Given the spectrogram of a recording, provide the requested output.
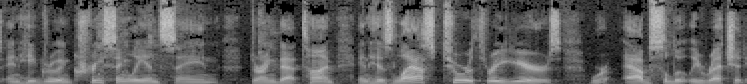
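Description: A man preaching from the pulpit with earnest conviction. His voice sits a little high for a man. He drops to hushed lines, then rises into emphatic, urgent exhortation. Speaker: pastor. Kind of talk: sermon.

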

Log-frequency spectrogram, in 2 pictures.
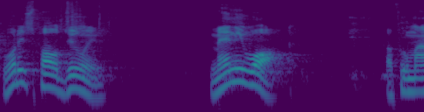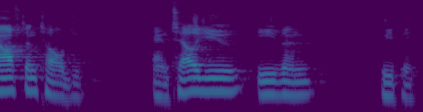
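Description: A man's voice: mid-range voice, lively intonation, slow, pauses often, darkish tone. A man from Albania preaching a sermon in church, earnest, asking the listeners questions and repeating phrases for emphasis.

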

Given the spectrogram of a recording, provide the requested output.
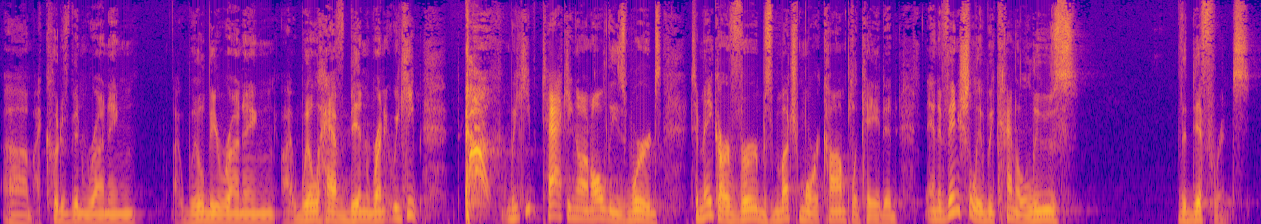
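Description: A man's voice: mid-range voice, animated, normal speed, fairly bright tone, husky. A man preaching a conversational sermon as pastor, explaining things patiently and often restarting his phrases. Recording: reverberant hall sound.

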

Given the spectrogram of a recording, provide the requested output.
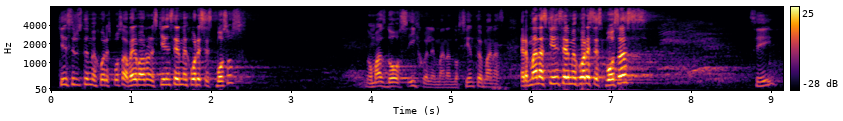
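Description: A man's voice: high-pitched, a bit bright. A male pastor, preaching a sermon and emphatically questioning the congregation in church. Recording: long reverb of a church hall.

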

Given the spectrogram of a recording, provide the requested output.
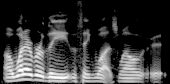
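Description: A man, a pastor teaching a church history class, lecturing casually with halting ums and wry, sarcastic asides. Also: mid-range voice, very animated, a little mellow, clear, resonant tone, dry recording.

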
